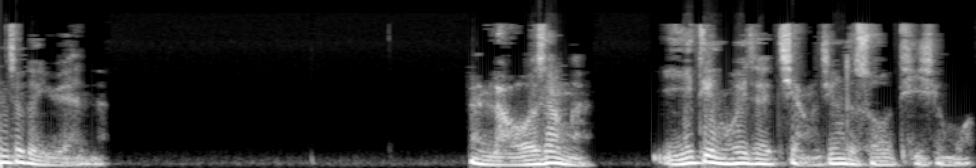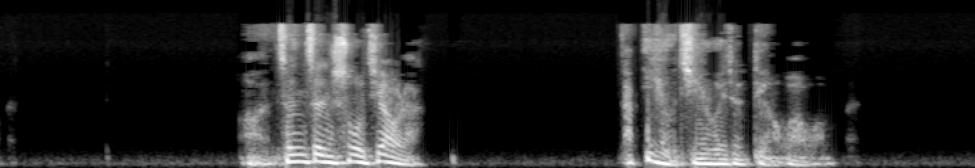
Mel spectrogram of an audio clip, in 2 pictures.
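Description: A middle-aged man speaks with animation in short bursts over an online call.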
